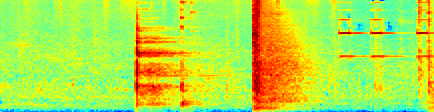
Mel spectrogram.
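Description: A glass Pyrex measuring jug clinks down inside a Sharp microwave oven, the microwave door shuts with a thud, and then the keypad gives a few short beeps as the heating time is keyed in.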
